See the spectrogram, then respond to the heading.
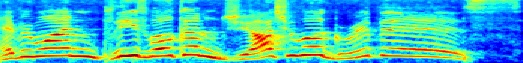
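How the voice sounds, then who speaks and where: A woman's put-on character voice, extremely high-pitched and very slow. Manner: announcer-like, showy.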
